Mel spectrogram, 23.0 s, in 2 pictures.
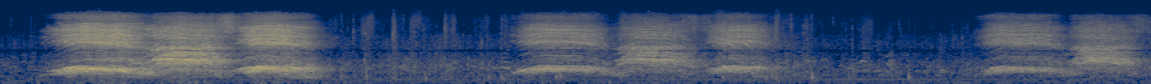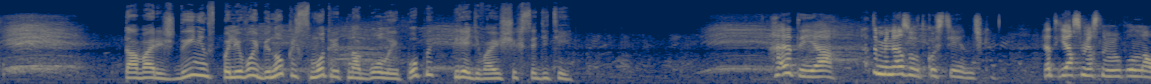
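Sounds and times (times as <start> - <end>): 
clamoring crowd shouting in rhythmic chanted bursts: 0.4 - 3.3, 5.1 - 7.8, 9.8 - 12.4, 14.1 - 16.4, 18.5 - 20.2
speech: 12.8 - 17.3, 19.2 - 23.0.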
